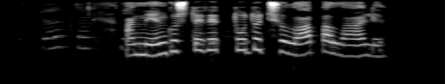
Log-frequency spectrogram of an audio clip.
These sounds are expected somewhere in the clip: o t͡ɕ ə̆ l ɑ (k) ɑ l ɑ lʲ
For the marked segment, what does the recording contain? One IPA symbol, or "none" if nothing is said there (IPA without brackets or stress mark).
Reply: p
